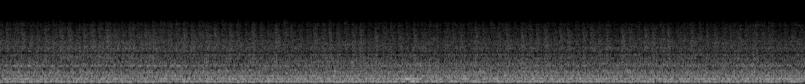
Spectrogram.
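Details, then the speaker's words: Tractor driving a Baumalight 3P38 three-point PTO stump grinder on a roughly 30-inch stump; steady even drone under load with no surging, bogging or rhythmic knock; normal operation. "this has been a fantastic experience using this so far very very powerful very convenient"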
